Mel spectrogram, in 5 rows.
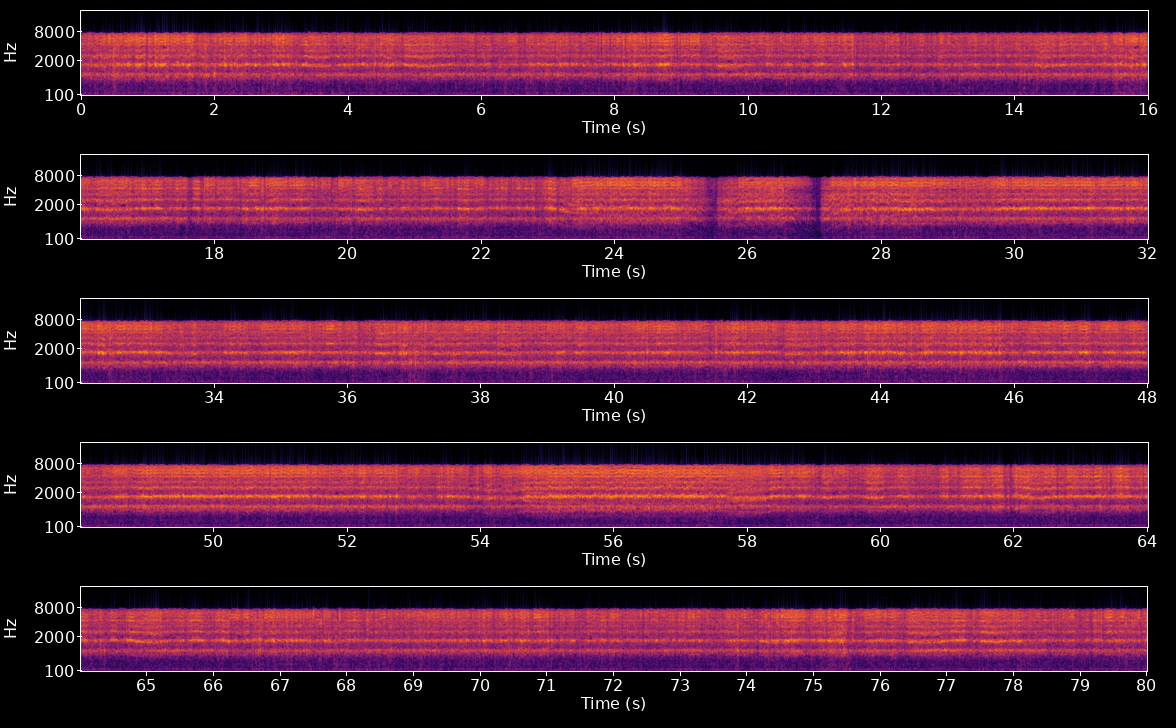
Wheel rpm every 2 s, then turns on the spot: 230, 230, 230, 230, 230, 230, 230, 230, 230, 230, 230, 220, 150, 120, 200, 230, 230, 230, 230, 230, 230, 230, 230, 230, 230, 230, 230, 200, 190, 220, 230, 230, 230, 230, 230, 230, 230, 230, 230, 230.
none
